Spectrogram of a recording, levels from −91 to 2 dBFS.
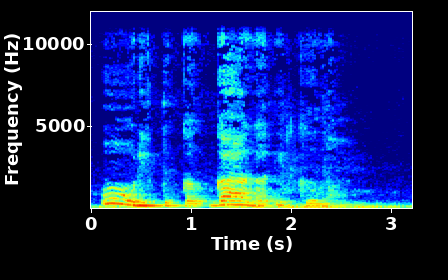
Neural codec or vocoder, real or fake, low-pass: none; real; 10.8 kHz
